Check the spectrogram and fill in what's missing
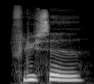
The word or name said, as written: flysæde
